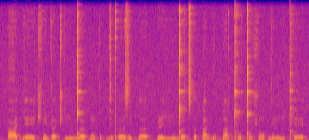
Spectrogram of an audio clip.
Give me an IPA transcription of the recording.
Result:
ʕe˧˩ɡ͡beː˧˩˧t͡ʃʰĩ˧˩ʈœ˧˩˧ t͡ʃʼi˧˩˧ŋ͡ǃœ˧˩ ɓõ˧˩˧k | ɡe˧˩pʼəː˧˩˧zi˧˩ɡ͡bɜ˧˩˧ | ɭiː˧˩˧ ŋ͡ǃə˧˩˧t͡sʼə˧˩ k͡pa˧˩˧ɡ͡bo˧˩ ɡ͡ba˧˩ ǃʼʊ˧˩˧ɡ͡ǃœ̃˧˩ ʃõ˧˩˧ʔɡẽ˧˩ ŋi˧˩ǃʰe˧˩˧

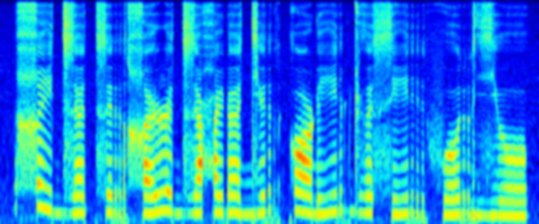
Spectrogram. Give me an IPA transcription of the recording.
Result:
χid͡zɜ t͡sərχəɭə d͡zəħiɽɜdʲər kɔɽirɖʱə sir for zʲo

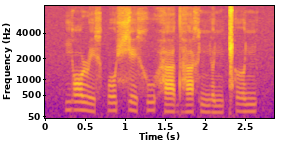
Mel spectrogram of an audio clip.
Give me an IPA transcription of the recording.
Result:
jɔ˦ɹe˨xpo˦ ɕe˦˨xu˦ ha˧dʱa˧xɲə˨ɲǁɤ˦ɲ

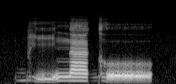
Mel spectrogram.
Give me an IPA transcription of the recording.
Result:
bʱḭ naɡʱo̰

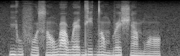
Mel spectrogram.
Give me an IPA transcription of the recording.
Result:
ju˧fo˨sɔ̃˨˦wa˦˨ wɛ˧di˦dɔ̃˦˨bɛ˧ ʃã˨bɔ̃˨

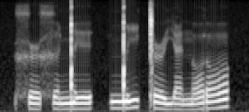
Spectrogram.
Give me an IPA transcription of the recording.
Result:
xə˞xəŋ͡ǃɪ | ŋ͡ǃi ǀə˞jænɔ ɾɔ

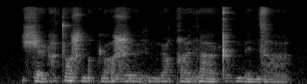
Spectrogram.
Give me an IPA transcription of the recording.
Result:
çɛ˨ɽa̤˦t̪ɒ˦˨ɬn̪ɘ˨q ɳɒ˨ɮøː˨rn̪ø˨ qɛ˨˦r aː˨ʈo̤˦me˨ nza˨

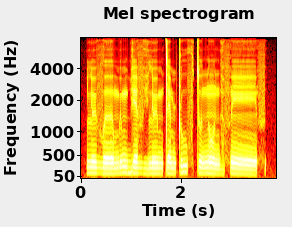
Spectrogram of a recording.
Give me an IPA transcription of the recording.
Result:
løvəːmøm bʲɛve̤lømtɛm ʈuf tʊnõna̤f ẽːf

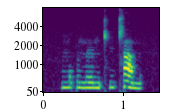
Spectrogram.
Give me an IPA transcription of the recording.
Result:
mɔpœmœːmcʰy cʰɑm

